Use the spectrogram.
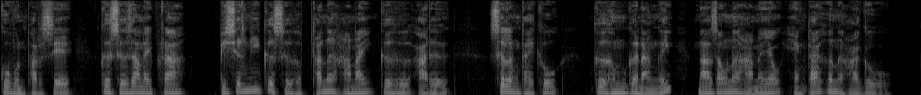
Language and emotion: Bodo, fearful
